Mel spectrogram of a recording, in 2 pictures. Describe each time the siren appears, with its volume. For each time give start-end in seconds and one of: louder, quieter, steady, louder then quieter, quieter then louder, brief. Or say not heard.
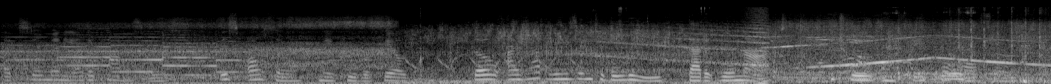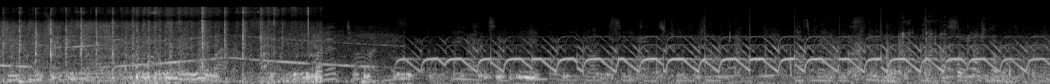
0.0-20.9 louder.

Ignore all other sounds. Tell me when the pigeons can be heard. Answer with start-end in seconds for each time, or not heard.
8.4-17.6.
